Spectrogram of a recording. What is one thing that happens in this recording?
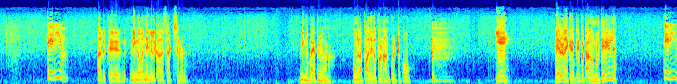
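A woman speaks quietly.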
